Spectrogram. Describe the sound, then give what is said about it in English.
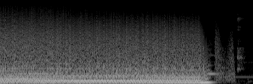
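A loud, heavily distorted electric guitar chord played through a distortion effect pedal rings out, thick and buzzy, sustained for about two seconds before being cut off sharply into a short fading tail. No one speaks. “And here's the distortion.”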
